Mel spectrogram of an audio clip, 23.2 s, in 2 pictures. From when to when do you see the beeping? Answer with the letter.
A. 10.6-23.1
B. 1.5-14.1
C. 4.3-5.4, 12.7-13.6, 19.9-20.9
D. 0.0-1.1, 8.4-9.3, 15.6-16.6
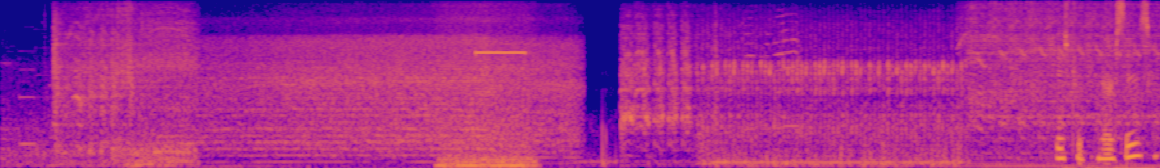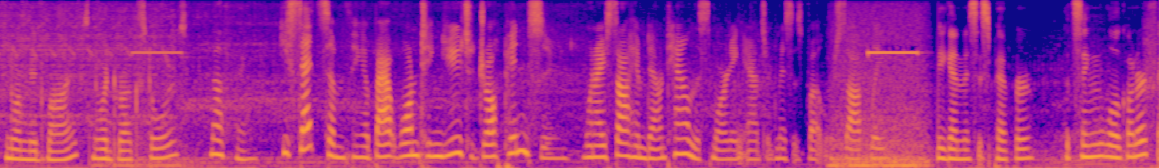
C.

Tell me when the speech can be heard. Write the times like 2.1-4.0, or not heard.
10.6-23.1.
